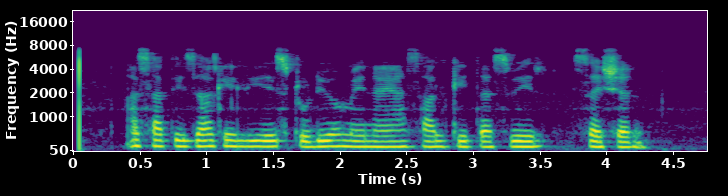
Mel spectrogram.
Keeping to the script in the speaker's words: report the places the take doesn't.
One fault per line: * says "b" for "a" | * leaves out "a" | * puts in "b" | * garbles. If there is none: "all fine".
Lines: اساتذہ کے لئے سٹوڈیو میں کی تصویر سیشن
* puts in "نیا سال"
